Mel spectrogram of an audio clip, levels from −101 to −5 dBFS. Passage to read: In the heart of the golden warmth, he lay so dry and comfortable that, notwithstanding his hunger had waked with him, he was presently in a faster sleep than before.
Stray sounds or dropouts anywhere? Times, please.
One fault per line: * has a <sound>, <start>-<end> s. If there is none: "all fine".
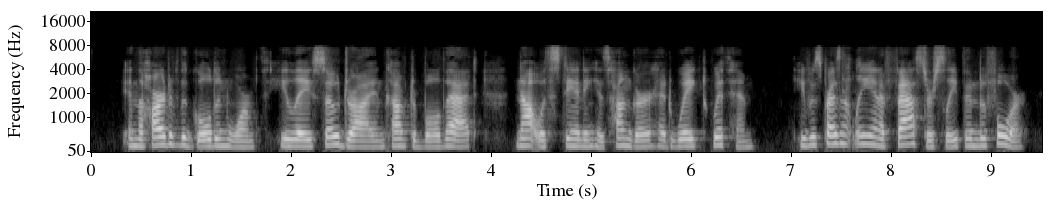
all fine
